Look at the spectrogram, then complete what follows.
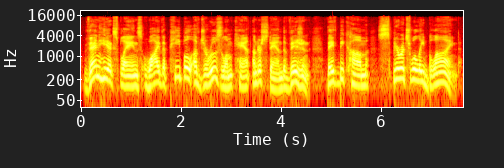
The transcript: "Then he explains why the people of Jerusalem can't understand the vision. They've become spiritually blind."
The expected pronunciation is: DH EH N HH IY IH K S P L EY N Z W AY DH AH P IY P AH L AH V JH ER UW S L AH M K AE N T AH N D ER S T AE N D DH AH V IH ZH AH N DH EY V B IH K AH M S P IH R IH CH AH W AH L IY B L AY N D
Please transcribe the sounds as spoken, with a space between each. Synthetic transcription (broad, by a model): DH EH N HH IY IH K S P L EY N Z W AY DH AH P IY P AH L AH V JH ER UW S L AH M K AE N T AH N D ER S T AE N DH AH V IH ZH AH N DH EY V B IH K AH M S P IH R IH CH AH L IY B L AY N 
